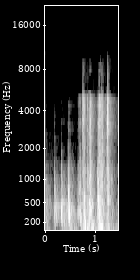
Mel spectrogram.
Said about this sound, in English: I heard a door close.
